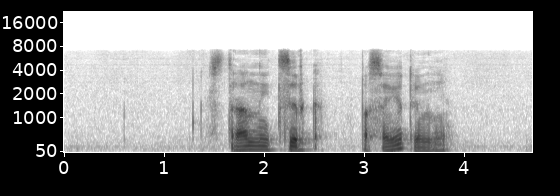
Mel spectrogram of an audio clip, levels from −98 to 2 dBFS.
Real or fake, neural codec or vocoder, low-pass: fake; codec, 44.1 kHz, 7.8 kbps, Pupu-Codec; 7.2 kHz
